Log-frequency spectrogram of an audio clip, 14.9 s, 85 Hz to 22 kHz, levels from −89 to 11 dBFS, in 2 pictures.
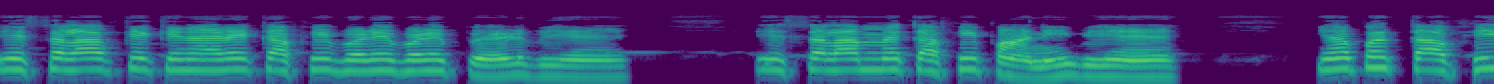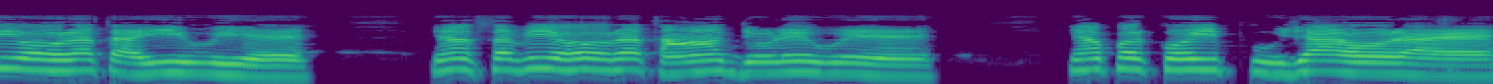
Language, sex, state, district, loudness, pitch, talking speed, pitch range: Hindi, male, Bihar, Saran, -16 LUFS, 215 Hz, 150 wpm, 175-230 Hz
